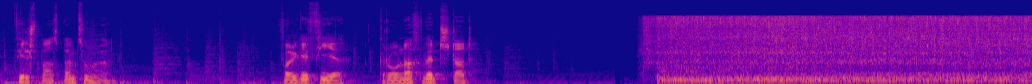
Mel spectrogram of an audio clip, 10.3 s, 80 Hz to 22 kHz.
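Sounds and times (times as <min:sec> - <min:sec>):
speech: 0:00.2 - 0:01.3, 0:02.8 - 0:04.8
tap water gushing into a basin for hand washing: 0:06.4 - 0:10.3.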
